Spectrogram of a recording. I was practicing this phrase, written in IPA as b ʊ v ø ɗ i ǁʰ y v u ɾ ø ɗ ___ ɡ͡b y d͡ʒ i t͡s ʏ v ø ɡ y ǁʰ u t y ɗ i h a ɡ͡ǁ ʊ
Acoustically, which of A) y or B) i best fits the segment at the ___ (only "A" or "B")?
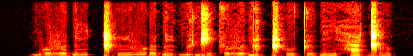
A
